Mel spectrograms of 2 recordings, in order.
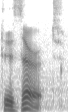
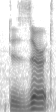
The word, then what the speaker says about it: desert: past tense is caught desert and desert now the let's say the stress is on a different letter in each of these words but a desert the first is like the Sahara and then the desert you notice the slight change their desert is like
